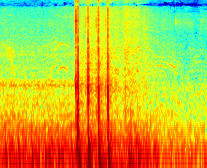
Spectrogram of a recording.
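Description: A Sherman tank machine gun fires a short, sharp burst of about four rapid shots during a tank demonstration at the Canadian Tank Museum in Oshawa. A low background rumble runs beneath the burst.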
